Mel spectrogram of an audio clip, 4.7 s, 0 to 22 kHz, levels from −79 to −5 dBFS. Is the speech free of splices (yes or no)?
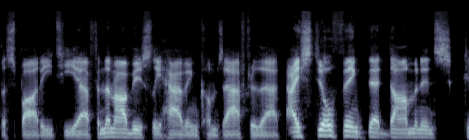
no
